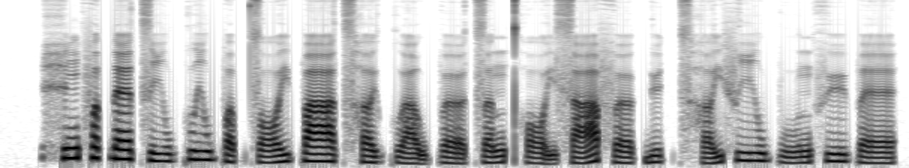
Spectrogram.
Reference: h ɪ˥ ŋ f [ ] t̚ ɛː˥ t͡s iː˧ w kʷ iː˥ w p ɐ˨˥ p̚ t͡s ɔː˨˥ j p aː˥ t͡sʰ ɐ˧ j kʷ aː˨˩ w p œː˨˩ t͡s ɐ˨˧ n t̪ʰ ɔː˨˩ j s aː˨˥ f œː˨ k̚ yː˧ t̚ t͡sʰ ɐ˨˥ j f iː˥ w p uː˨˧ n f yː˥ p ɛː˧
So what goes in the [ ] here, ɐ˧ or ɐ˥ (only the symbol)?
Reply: ɐ˥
